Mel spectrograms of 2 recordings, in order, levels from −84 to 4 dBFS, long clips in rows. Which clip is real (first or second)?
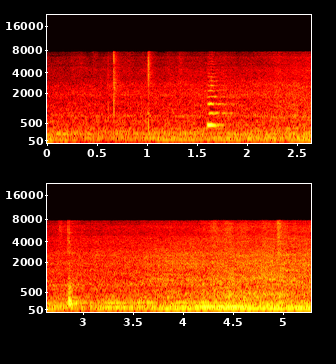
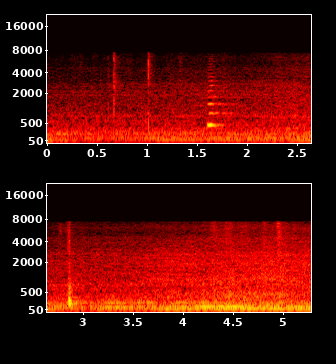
second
